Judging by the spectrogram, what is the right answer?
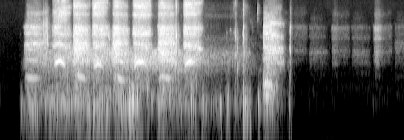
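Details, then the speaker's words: Athlete with exercise-induced laryngeal obstruction during exercise: rapid, loud, harsh breaths with a high wheezy whistling tone on breathing in, from narrowing of the extrathoracic airway at the larynx; inspiratory stridor. "so you can hear that there was a wheezy sound but the wheezy whistling sound is on breathing in and that is because the narrowing or the problem with the airway is in the extra thoracic airway around the voice box region and the larynx"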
